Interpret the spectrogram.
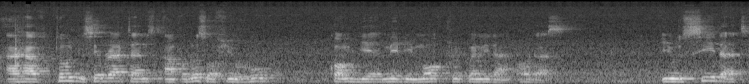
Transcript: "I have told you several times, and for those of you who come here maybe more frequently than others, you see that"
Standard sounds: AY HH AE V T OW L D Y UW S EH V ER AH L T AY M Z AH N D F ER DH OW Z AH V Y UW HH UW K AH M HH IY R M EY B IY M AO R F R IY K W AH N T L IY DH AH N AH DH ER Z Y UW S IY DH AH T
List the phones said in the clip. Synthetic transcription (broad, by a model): AY HH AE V T OW L D Y UW S EH V ER AH L T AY M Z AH N F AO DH OW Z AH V Y UW HH UW K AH M HH IY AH M EY B IY M AO F R IY K W AH N T L IY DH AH N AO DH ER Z Y UW S IY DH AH T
